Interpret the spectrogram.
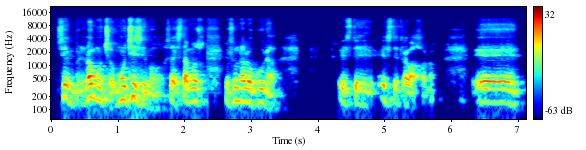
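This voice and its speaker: A man lecturing his class in a relaxed, digressive manner. His voice sits a little high for a man yet sounds mellow and soft-edged. He winds through his points with fillers and keeps checking in with a quick tag question. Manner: rambling, ends phrases with a tag question, many fillers. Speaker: university lecturer.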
